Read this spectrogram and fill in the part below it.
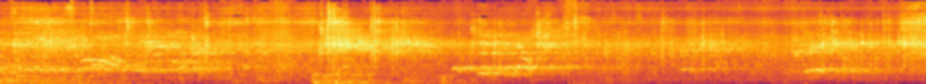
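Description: Skates scrape and hiss across the ice in an echoing rink.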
